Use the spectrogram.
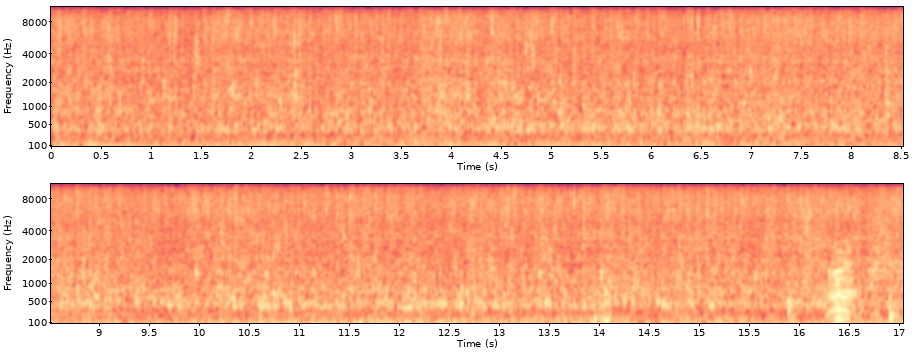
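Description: Tap water running over a Dream Mat to rinse out bubbles, a long even trickle and pour at low level, steady throughout with a brief clunk near the end and faint voice in the background.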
